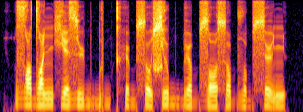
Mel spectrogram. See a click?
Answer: no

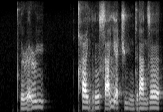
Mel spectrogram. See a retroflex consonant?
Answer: yes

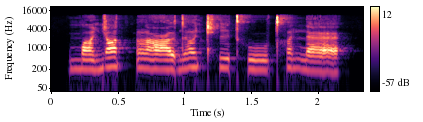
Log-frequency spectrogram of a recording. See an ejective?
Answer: yes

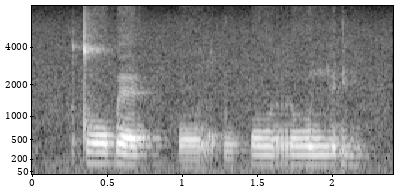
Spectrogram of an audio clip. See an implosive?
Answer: yes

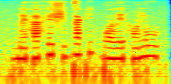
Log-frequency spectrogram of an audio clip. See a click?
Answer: no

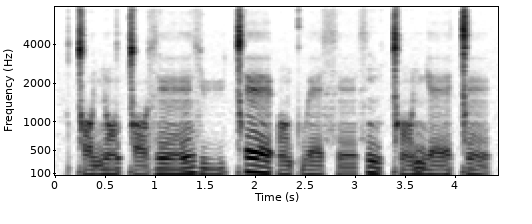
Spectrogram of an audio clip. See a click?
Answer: yes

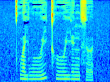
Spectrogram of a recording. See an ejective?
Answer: no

